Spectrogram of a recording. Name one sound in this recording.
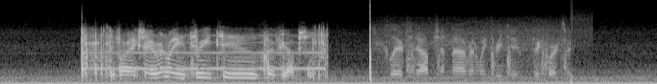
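A middle-aged man talks calmly through a headset microphone.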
